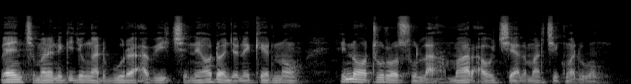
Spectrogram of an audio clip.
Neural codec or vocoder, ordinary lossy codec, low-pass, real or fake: vocoder, 22.05 kHz, 80 mel bands, WaveNeXt; none; 9.9 kHz; fake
